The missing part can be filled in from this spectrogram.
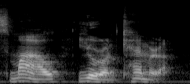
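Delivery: ordinary delivery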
